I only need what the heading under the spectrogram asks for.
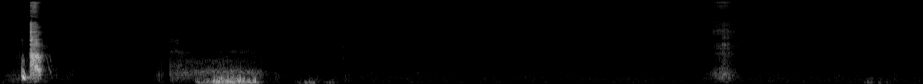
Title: Lots of sneezes with a good nose blow (show of tissue)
